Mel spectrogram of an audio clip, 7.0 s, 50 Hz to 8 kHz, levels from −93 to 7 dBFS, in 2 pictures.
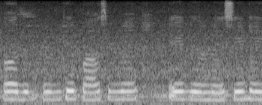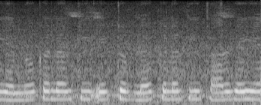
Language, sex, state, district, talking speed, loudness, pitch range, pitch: Hindi, female, Odisha, Sambalpur, 135 wpm, -15 LUFS, 210-225 Hz, 220 Hz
